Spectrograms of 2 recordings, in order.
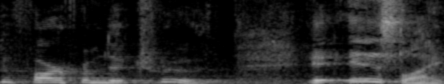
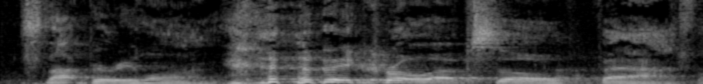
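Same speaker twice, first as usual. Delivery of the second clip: ordinary delivery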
